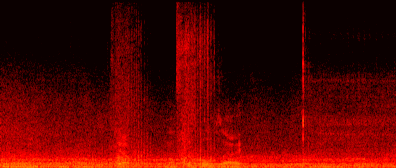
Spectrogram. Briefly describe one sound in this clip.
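Footsteps crunch in snow.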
